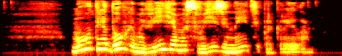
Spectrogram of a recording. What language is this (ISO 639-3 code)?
ukr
